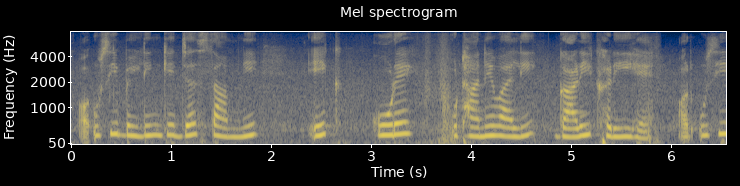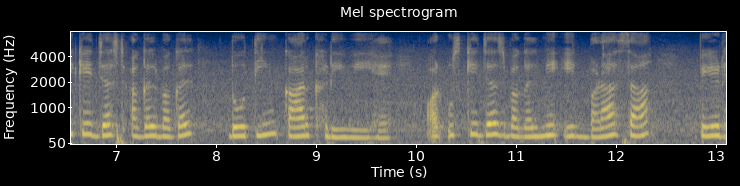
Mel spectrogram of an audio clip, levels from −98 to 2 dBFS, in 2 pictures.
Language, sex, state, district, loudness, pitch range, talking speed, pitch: Hindi, female, Uttar Pradesh, Budaun, -18 LUFS, 240-270 Hz, 155 wpm, 255 Hz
